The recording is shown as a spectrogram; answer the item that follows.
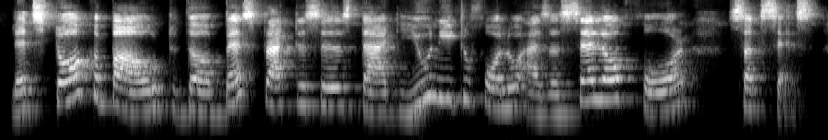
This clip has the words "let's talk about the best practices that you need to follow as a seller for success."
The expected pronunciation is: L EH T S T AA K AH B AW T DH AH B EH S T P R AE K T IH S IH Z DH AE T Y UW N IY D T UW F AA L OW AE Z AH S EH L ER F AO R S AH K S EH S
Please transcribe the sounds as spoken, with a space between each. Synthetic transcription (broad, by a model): L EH T S T AA K AH B AW T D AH B EH S T P R AE K T IH S IH Z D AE T Y UW N IY D T UW F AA L OW AE Z AH S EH L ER F AO R S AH K S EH S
